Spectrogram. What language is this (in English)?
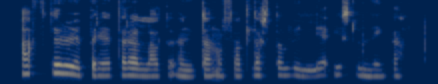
Icelandic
